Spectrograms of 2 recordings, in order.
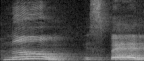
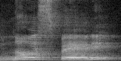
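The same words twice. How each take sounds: First: There is a pause after the first word. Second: The two words run together without a pause. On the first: It asks the listener to wait for the speaker. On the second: It asks the listener not to wait.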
